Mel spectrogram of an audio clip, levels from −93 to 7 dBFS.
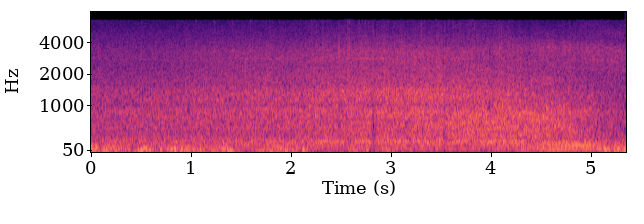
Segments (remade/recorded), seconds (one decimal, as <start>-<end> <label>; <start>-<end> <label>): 0.0-5.4 recorded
